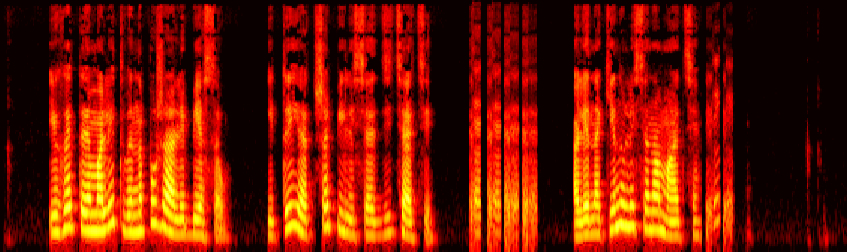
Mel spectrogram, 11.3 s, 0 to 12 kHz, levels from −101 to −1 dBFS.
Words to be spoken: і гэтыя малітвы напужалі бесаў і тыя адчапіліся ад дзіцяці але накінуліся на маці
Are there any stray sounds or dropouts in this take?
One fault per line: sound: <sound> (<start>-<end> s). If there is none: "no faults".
sound: laugh (6.3-7.2 s)
sound: laugh (9.4-9.8 s)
